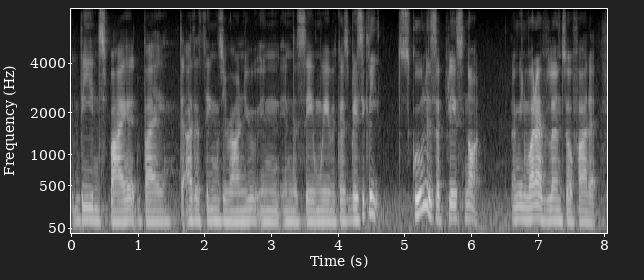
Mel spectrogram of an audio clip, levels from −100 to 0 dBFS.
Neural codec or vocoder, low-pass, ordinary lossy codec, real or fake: none; none; none; real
